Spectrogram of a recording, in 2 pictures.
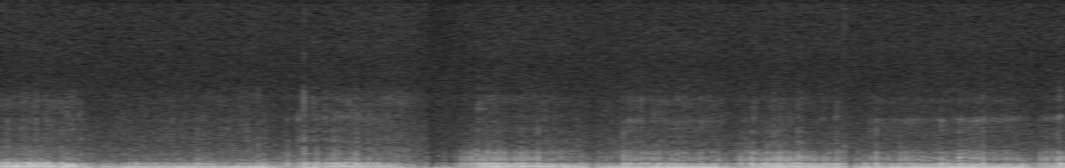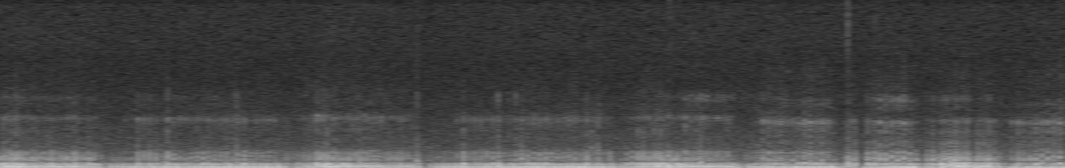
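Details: Cat purr heard close up as a dense, vibrating low drone. Louder and quieter phases alternate about every one to two seconds as the cat breathes in and out, with occasional light clicks and shuffling.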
